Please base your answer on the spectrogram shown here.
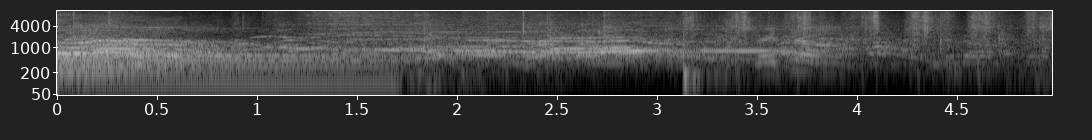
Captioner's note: applause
